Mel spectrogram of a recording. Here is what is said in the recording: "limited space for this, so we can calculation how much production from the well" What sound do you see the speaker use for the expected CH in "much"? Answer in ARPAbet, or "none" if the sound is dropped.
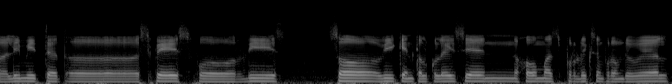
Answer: S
